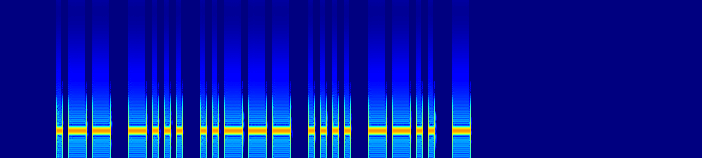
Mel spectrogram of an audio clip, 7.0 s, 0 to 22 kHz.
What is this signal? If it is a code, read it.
Morse code, heard as a keyed tone, about 20 wpm, 700 Hz. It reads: WB2HZT
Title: USA Call Signs 20wpm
